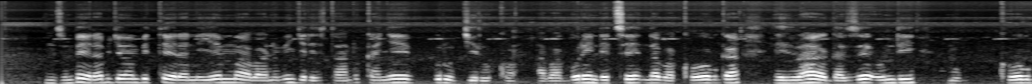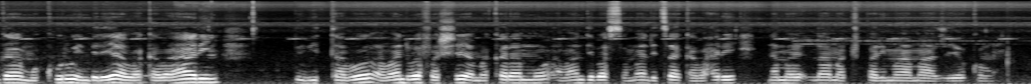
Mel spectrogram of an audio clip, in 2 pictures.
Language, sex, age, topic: Kinyarwanda, male, 25-35, government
